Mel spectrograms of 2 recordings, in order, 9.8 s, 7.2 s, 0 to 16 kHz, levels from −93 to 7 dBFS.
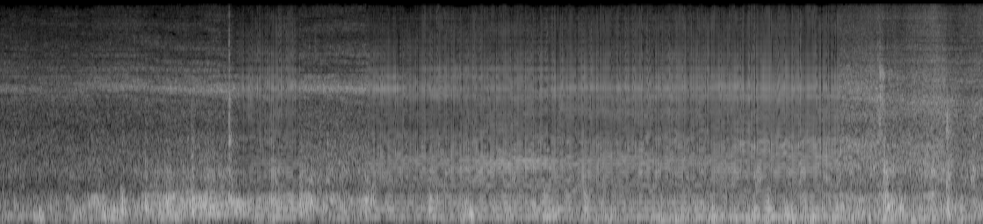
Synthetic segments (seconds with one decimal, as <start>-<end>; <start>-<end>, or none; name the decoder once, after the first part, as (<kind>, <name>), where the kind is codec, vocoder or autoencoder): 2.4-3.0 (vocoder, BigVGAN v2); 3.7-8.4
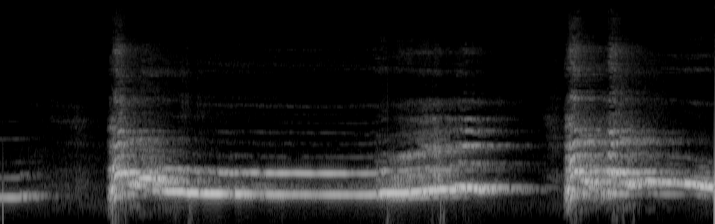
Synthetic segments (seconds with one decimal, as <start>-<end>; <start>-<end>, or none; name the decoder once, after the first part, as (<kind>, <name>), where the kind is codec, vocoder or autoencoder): none

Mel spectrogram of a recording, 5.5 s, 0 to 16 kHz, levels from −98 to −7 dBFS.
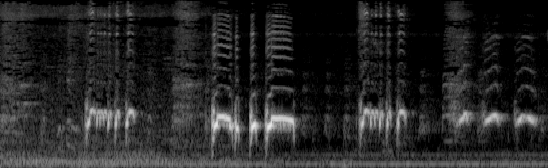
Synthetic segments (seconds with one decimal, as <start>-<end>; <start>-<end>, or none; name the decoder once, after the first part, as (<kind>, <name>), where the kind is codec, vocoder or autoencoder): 1.0-2.3 (vocoder, BigVGAN v2)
